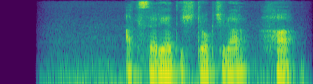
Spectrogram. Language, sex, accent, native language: Uzbek, male, Toshkent shahri, Uzbek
